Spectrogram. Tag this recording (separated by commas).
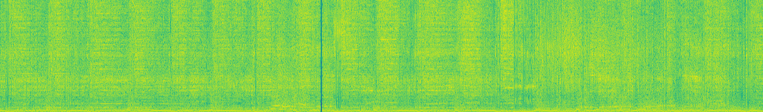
Music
